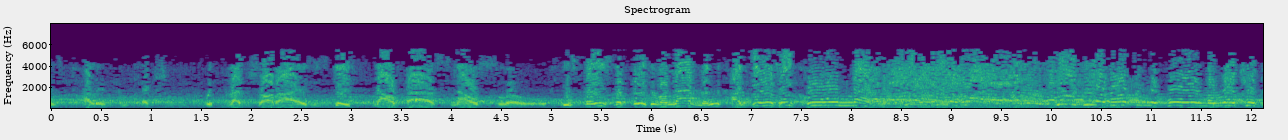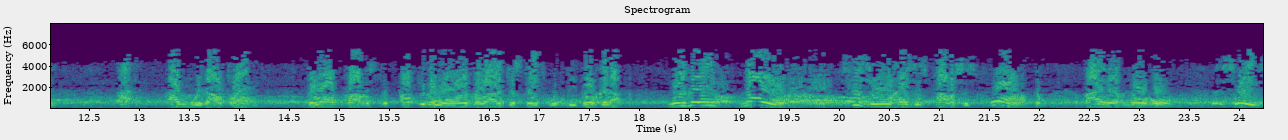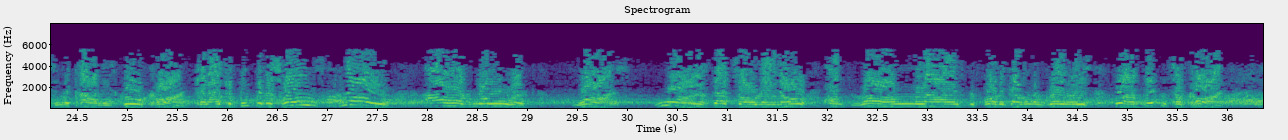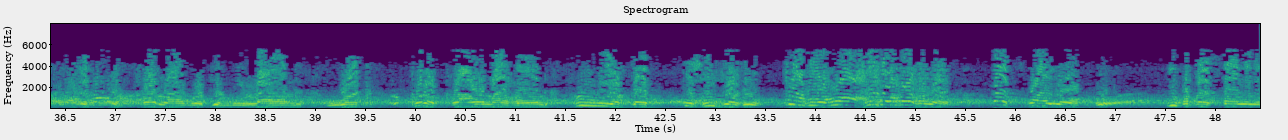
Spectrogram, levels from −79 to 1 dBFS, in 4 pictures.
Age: 60-79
